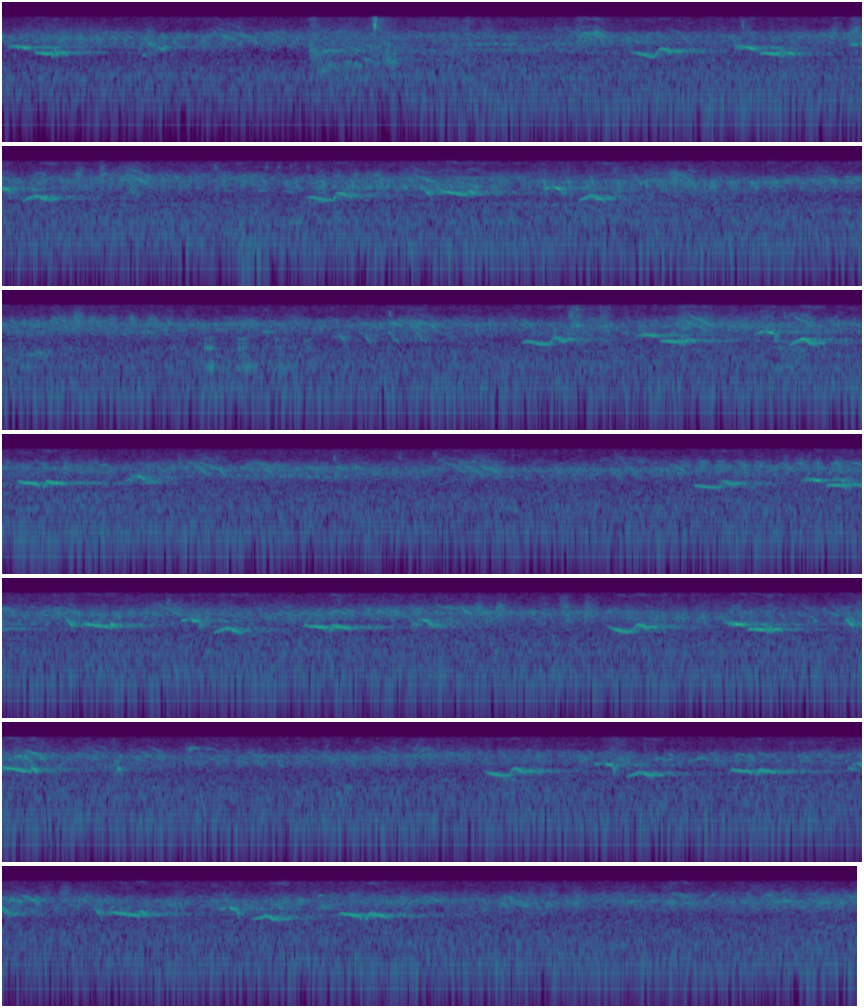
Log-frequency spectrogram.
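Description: Songbirds chirping outdoors. One bird repeats a short phrase of quick chirps every few seconds, with fainter, higher chirps from other birds over a steady background hiss and a faint low hum.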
